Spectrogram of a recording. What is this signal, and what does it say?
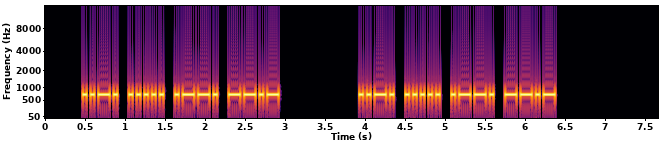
Morse code, heard as a keyed tone, about 25 wpm, 700 Hz. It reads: F5PQ F5PQ
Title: DXCC-100 Call Signs - 4 Characters - Repeated 2x - 25wpm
